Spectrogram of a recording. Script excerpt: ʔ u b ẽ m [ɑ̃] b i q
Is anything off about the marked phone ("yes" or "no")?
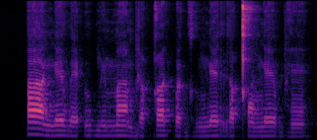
yes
